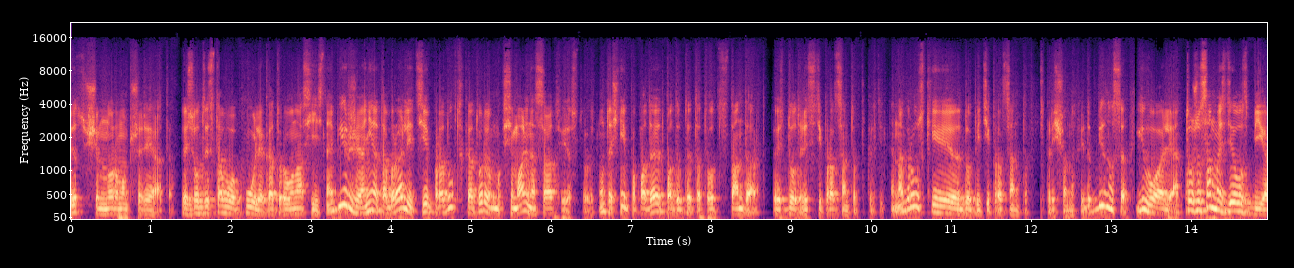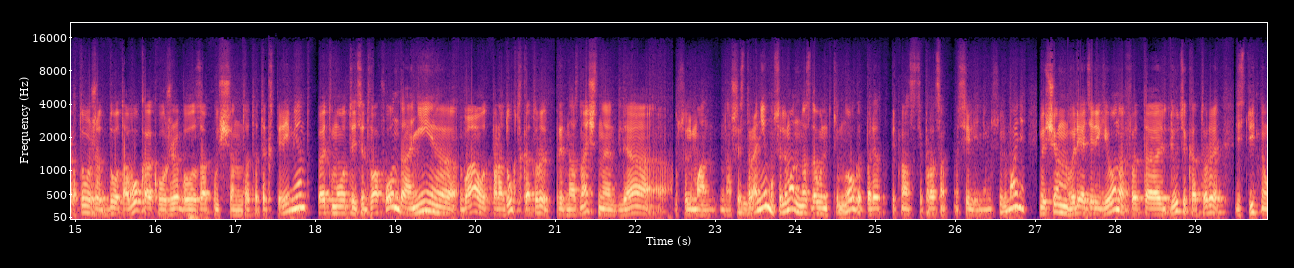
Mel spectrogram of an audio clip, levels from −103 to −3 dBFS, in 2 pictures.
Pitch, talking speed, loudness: 130 Hz, 185 wpm, -14 LUFS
